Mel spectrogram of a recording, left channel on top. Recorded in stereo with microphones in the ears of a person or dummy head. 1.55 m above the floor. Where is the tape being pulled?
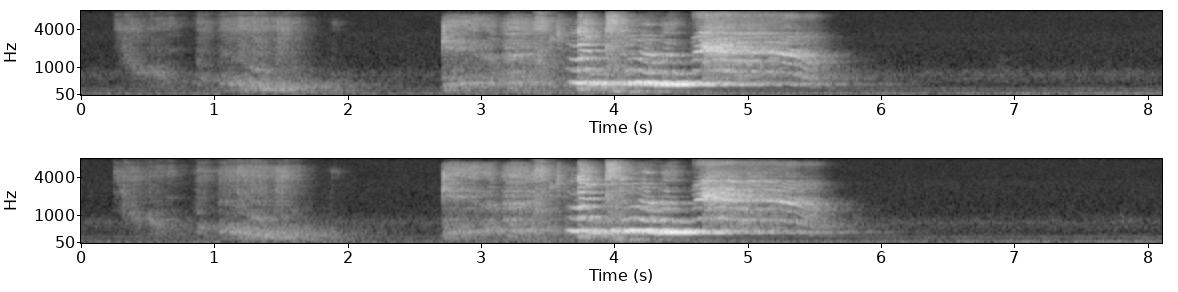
20° right (ahead or behind), 1.3 m.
